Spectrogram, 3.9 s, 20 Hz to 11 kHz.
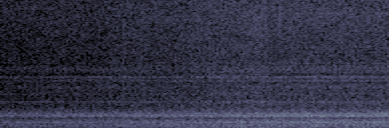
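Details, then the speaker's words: Replacement TRQ HVAC mode door actuator on a 2007-2013 Acura MDX, key on after installation: faint, steady electric whir as the small motor runs evenly through all its ranges; actuator working properly. "We can see the actuator making its way through all the ranges. We'll just confirm it functions as it"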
